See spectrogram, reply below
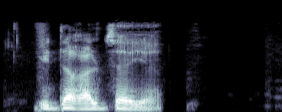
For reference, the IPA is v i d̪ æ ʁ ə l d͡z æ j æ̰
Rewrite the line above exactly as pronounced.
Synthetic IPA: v i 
